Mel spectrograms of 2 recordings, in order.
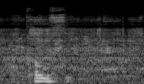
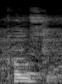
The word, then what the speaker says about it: Nkosi: Kosi. Kosi.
